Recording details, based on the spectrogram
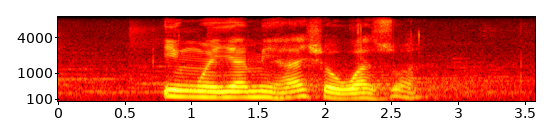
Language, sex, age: Venda, male, 21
